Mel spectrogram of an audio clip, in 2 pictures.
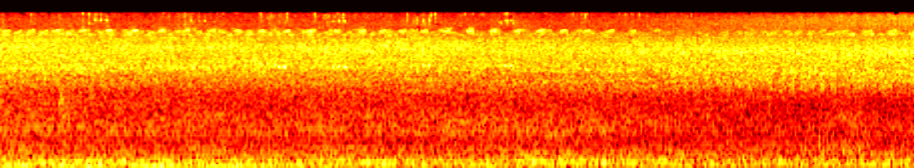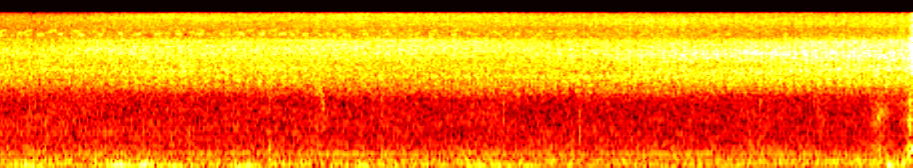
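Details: Annual cicadas singing in summer in a quiet urban neighbourhood, a jungle-like chorus: a loud, steady, hissing high-pitched drone with a fast pulsing shimmer on top that swells slightly louder toward the end, with no traffic heard.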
